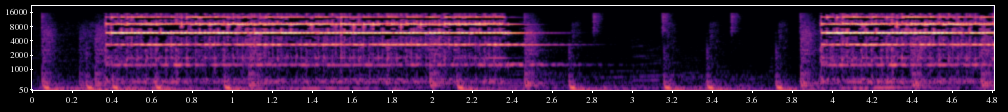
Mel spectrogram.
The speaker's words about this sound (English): On exiting the pool area, I heard the ringing from the phone at my desk.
